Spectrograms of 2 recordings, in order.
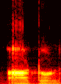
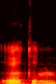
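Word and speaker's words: attain: আটন, আটন মানে হচ্ছে প্রায়শ্চিত্ত করা, আটন ATON, আটন মানে প্রায়শ্চিত্ত করা। আটেন মানে অর্জন করা, আটেন, অনেকে এটাকে এটেন বলে, তবে সঠিক উচ্চারণ আটেন, অর্জন করা।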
